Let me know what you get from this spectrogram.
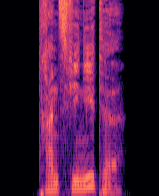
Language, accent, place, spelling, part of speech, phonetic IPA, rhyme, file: German, Germany, Berlin, transfinite, adjective, [tʁansfiˈniːtə], -iːtə, De-transfinite.ogg
- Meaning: inflection of transfinit: 1. strong/mixed nominative/accusative feminine singular 2. strong nominative/accusative plural 3. weak nominative all-gender singular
